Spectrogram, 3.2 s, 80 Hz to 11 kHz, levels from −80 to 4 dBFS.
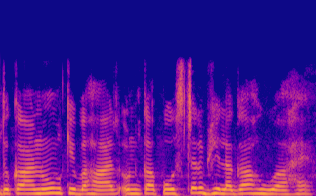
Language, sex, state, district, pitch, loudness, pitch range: Hindi, female, Uttar Pradesh, Hamirpur, 240 Hz, -18 LUFS, 230-245 Hz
